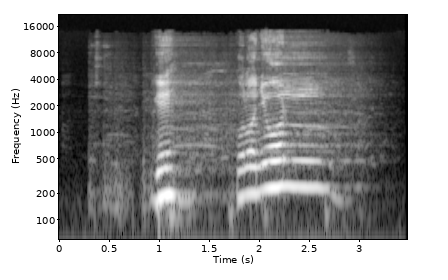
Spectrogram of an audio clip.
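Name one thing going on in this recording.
A man sings loudly through loudspeakers.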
